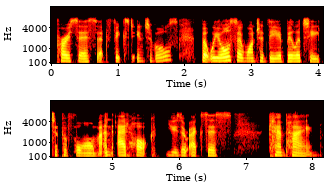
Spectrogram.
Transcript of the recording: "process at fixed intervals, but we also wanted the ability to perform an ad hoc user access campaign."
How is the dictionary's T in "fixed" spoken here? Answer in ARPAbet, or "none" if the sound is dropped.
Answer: T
